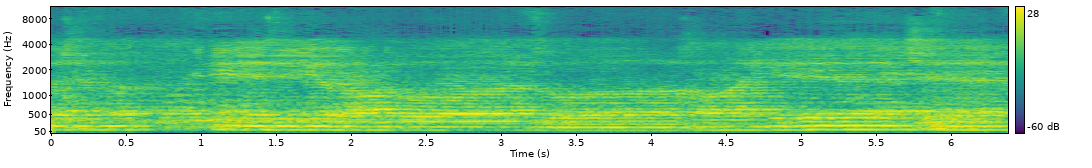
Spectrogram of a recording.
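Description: Tibetan Buddhist monks chanting in unison in low voices, with long held notes that shift every second or two.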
